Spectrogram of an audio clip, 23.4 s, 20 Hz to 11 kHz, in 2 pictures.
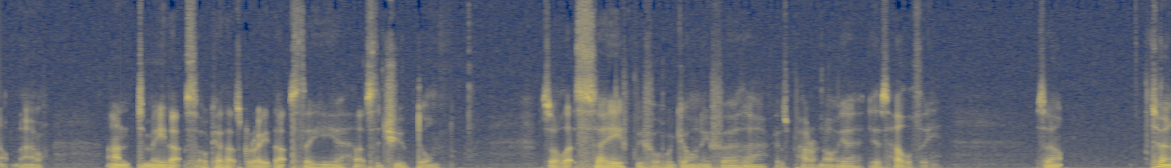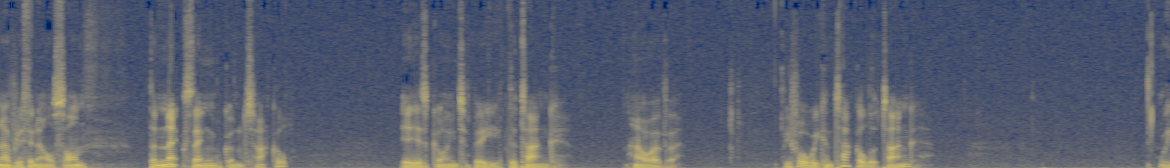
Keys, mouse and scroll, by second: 1.1-2.9 middle drag, 4.1-5.9 middle drag, 6.3 ctrl+w, 8.6-10.4 middle drag, 11.5 alt+h, 12.6-14.5 middle drag, 16.7-19.9 drag, 19.1 h, 19.9-21.6 middle drag, 21.6-23.4 drag.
